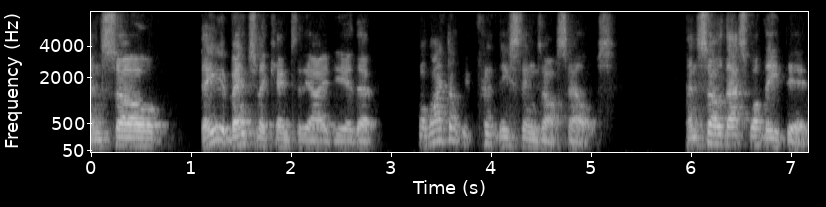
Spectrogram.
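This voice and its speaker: With an English accent, a man talks at a moderate pace in a medium-pitched voice with lively intonation. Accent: English accent, noticeable. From England, Manchester. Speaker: franchise executive. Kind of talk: club talk presentation. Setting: club meeting with audience.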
